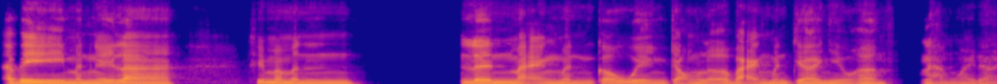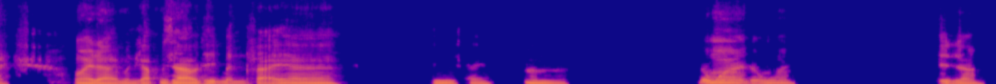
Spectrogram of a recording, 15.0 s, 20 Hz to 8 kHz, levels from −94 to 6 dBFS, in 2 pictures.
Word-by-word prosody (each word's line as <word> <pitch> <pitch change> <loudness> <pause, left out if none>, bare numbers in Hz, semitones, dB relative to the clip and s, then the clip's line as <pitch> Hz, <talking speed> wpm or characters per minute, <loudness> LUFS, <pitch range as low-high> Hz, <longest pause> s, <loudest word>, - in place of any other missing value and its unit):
Tại 100 0 +3
vì 100 -2 +8
mình 95 0 +3
nghĩ 95 +2 +4
là 90 -7 +5 0.6
khi 115 - -1
mà 115 -1 +4
mình 85 -3 +1 0.8
lên 110 +1 +6
mạng 85 0 +2
mình 85 -2 -2
có 115 +3 +2
quyền 85 -9 0
chọn 80 +3 -2
lựa 80 +1 0
bạn 85 +1 +1
mình 90 -3 -2
chơi 95 +3 +2
nhiều 85 -3 -1
hơn 95 +1 -1 0.3
là 80 - -5
ngoài 80 -1 -8
đời, 80 -1 -8 0.5
ngoài 85 -1 -3
đời 80 -1 -3
mình 85 +1 -9
gặp 80 0 -7
làm 85 - -8
sao 90 +1 0
thì 85 -1 -6
mình 75 -1 -10
phải, 85 +5 -5
a, 90 -2 -5 0.7
như 95 +2 -5
thế - - -9 0.3
ừm. 85 -3 -6 1.0
Đúng 100 +3 -3
rồi, 100 -7 -3
đúng 85 +4 -8
rồi. 90 -2 -9 1.1
Thì 85 - -6
đó. 80 +3 -7
90 Hz, 170 wpm, -25 LUFS, 80-95 Hz, 1.1 s, vì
